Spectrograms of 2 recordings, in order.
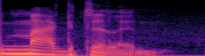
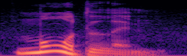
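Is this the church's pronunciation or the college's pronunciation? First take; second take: church's; college's. First: It is said the way the church's name is. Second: It is said the way the college's name is. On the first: This was the usual form in the earlier period. "the pronunciation when the church was built was generally Magdalen" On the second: This was the usual form centuries later. "the common pronunciation had become Magdalen"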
